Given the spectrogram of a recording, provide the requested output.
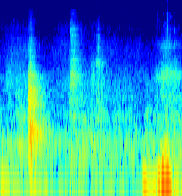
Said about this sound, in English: I'm, my chair is creaky. Can you hear it?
